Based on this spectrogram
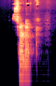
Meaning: road
- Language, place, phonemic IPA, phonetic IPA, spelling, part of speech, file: Hindi, Delhi, /sə.ɽək/, [sɐ.ɽɐk], सड़क, noun, LL-Q1568 (hin)-सड़क.wav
